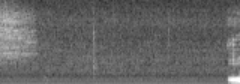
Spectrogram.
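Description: Steady electrical mains hum from the sound system, a low tone with several overtones, heard through a pause in speech; a man's voice comes back right at the end.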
